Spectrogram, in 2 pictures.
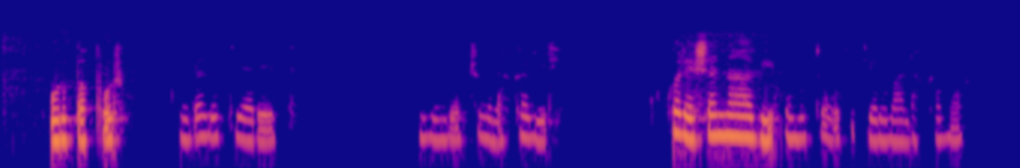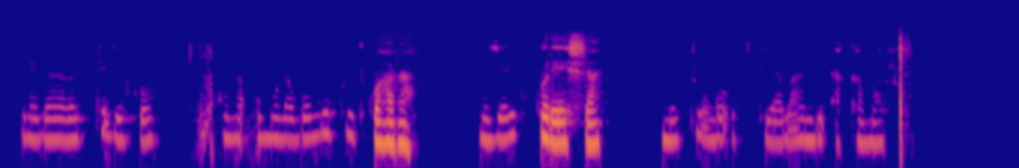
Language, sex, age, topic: Kinyarwanda, female, 18-24, government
